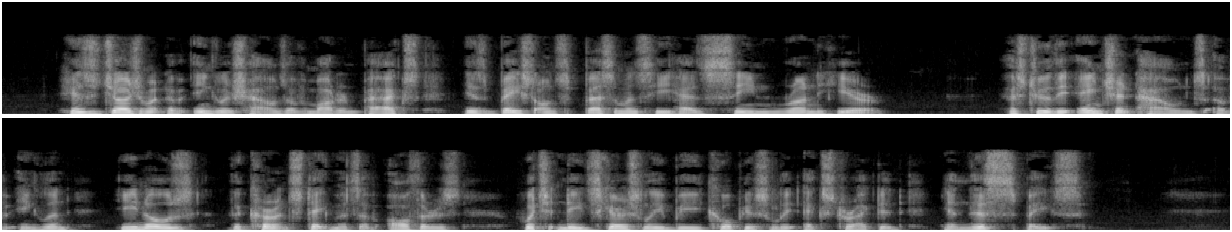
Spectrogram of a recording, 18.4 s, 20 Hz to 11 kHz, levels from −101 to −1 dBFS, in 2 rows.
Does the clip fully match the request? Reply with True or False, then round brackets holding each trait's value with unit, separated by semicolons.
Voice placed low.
True (120 Hz)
